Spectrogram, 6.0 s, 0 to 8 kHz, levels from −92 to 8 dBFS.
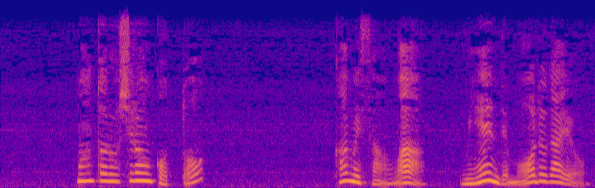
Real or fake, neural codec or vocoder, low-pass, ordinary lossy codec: real; none; 7.2 kHz; Opus, 64 kbps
